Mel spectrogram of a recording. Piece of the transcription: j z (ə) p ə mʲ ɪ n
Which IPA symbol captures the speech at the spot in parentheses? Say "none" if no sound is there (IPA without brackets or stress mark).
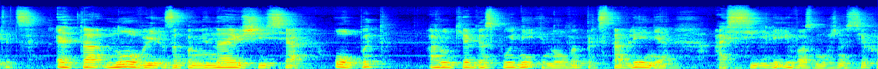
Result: ə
